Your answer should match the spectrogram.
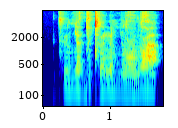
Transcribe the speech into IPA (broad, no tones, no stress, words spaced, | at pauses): t̪ʰʉlʎɐdɟɵ cʰɵnɵl ʎolʕulʕa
